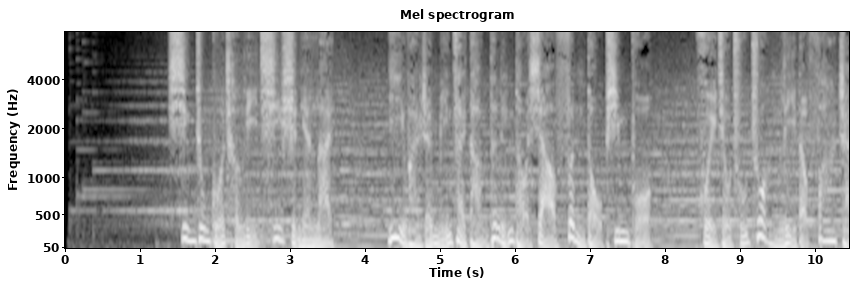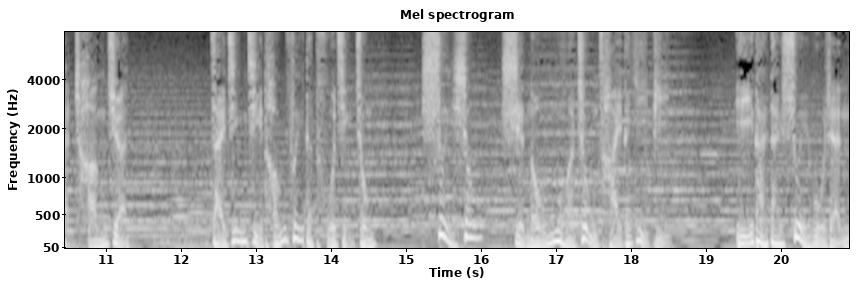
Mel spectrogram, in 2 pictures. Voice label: 男, 稳重大气; 磁性质感; 大气浑厚

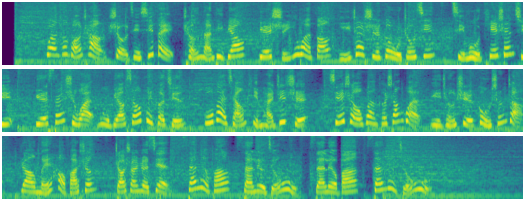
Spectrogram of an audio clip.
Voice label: 女-房产广告-高端大气; 轻松活泼; 万科; 百变女王

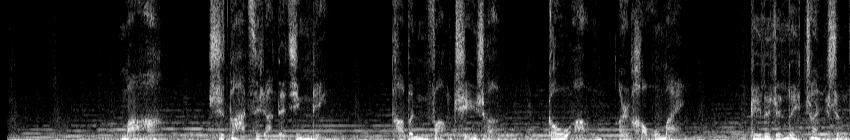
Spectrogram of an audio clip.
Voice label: 男 广告宣传片 马术广告片 深沉内敛; 男228-电视台声; 质感磁性

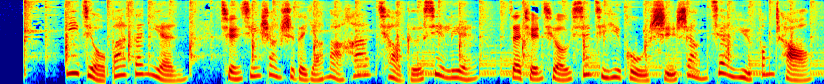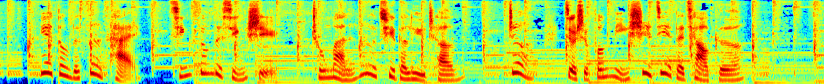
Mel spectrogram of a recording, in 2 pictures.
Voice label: 女 品牌广告 品质清新

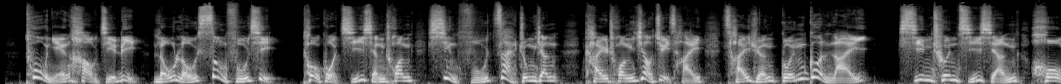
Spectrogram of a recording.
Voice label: 男 广告配音 喜庆吉祥; 兔年好吉利

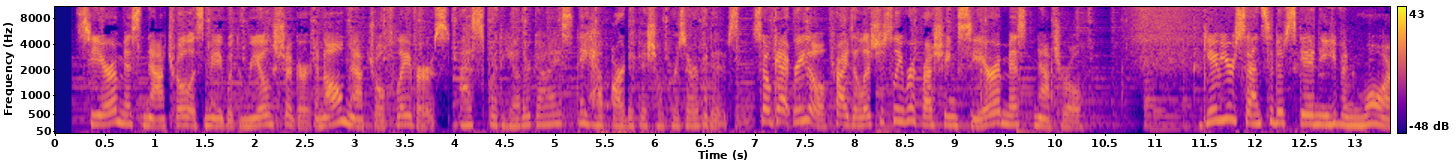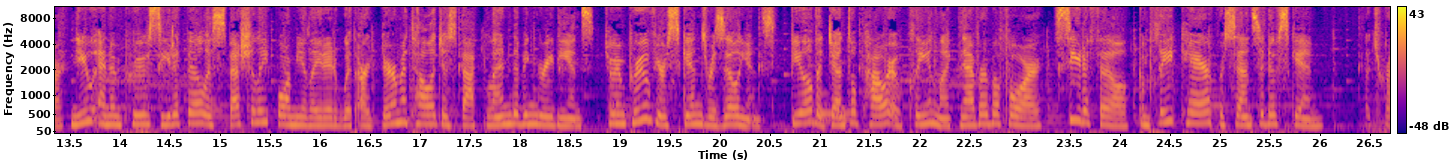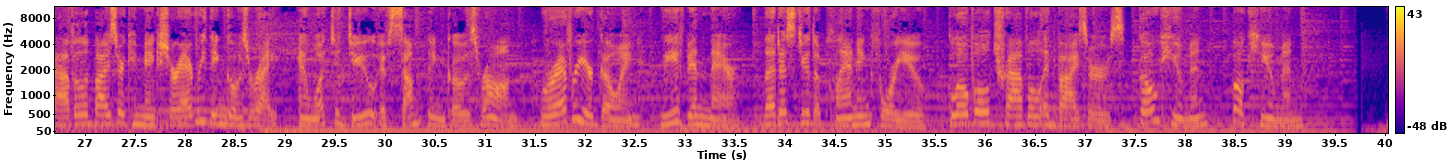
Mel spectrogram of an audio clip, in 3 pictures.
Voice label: 美式女声 商业广告

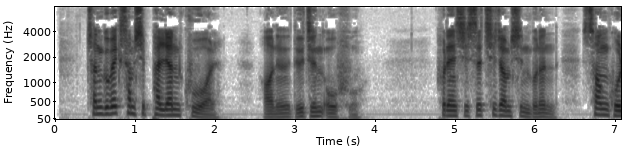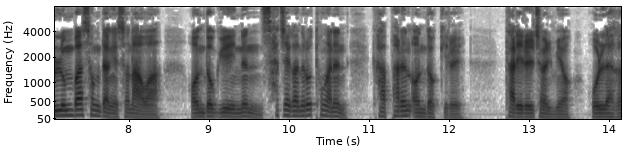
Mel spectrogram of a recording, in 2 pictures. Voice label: 韩语男声 有声读物

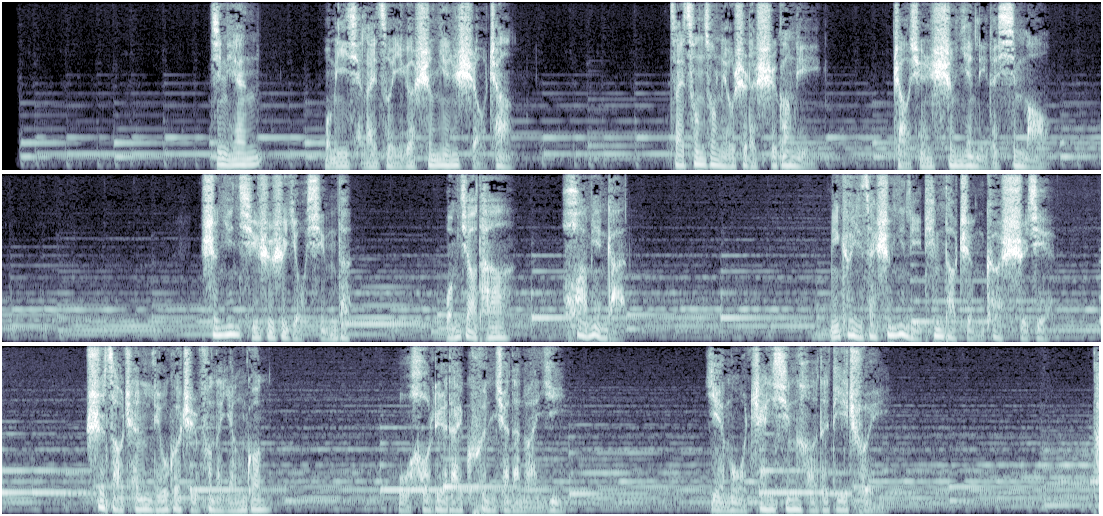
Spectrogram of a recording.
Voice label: 男 旁白走心 温暖自然舒缓; 声音手账

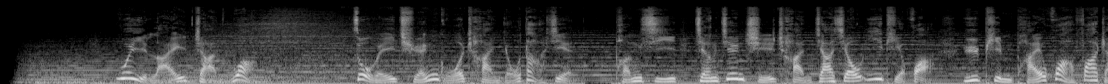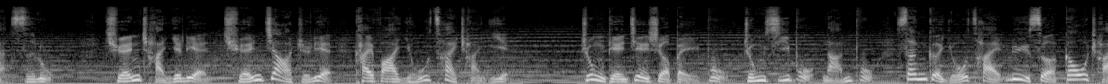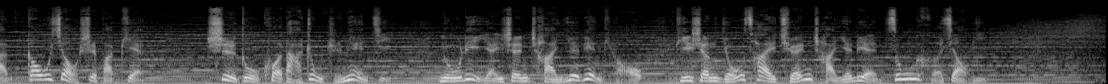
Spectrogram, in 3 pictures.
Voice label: 男 政府专题 大气抒情; 成熟稳重; 大气浑厚; 蓬溪全产业链开发

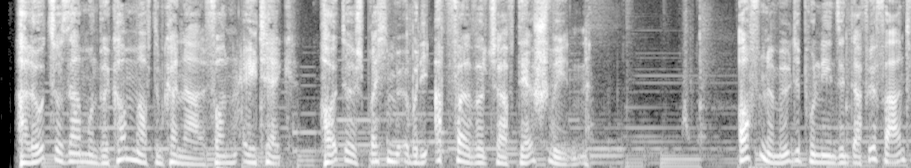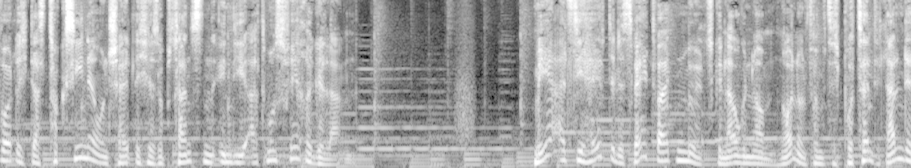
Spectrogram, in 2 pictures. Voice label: 德语男声

